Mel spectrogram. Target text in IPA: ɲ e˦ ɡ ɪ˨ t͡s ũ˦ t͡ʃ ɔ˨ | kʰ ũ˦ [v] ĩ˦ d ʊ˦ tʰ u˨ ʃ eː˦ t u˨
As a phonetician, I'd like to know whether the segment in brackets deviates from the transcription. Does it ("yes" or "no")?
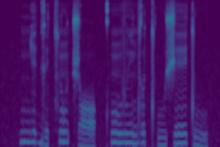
no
